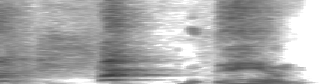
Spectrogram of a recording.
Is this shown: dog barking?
yes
